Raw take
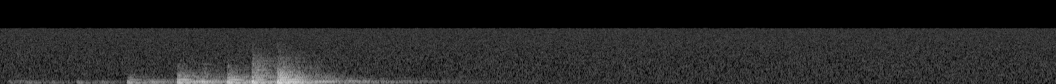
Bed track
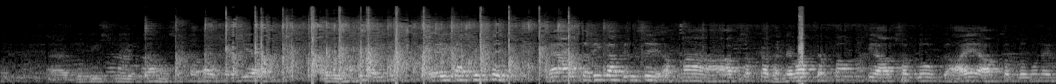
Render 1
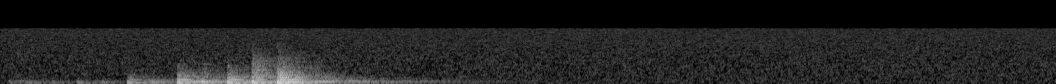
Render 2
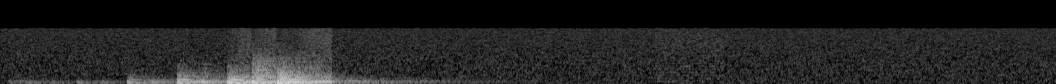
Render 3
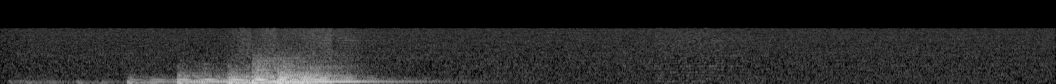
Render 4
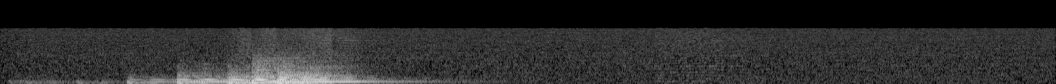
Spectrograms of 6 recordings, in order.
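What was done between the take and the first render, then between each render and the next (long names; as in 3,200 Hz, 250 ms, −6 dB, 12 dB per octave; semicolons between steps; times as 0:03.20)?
broadband denoise 6 dB, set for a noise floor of −43 dBFS
0:02.29–0:03.32: envelope flattener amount 50%; 0:06.54–0:07.24: comb filter 7 ms, depth 84%
single-tap delay 206 ms −10 dB; reverb whose tail is shaped and stops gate 320 ms rising, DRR 4.5 dB
level +1.5 dB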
